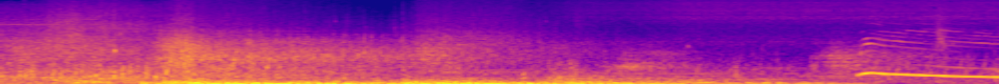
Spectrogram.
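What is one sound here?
A deep watery rumble swells and then fades.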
